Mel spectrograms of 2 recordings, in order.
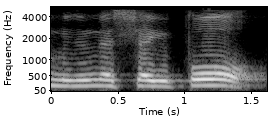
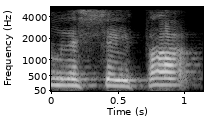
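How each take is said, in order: First: The long a is heavy, with a full dark sound. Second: The long a is light, with a thin sound. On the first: The speaker calls it right. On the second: The speaker calls it wrong.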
